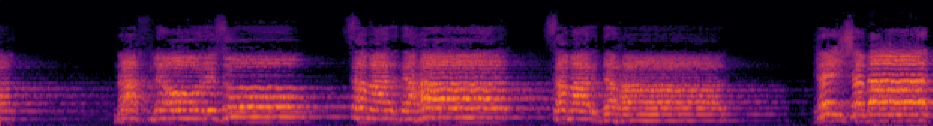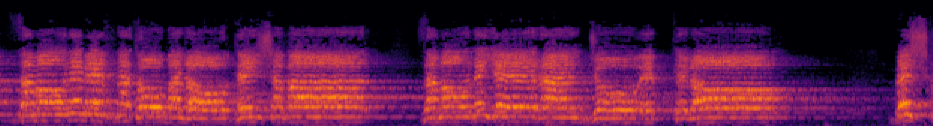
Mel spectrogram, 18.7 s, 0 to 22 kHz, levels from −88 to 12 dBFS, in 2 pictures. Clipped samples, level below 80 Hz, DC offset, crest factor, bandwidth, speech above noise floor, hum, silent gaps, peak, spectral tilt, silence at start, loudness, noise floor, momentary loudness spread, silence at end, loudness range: under 0.1%; -62 dBFS; under 0.1%; 18 dB; 13 kHz; 36 dB; none; none; -4 dBFS; -2.5 dB/octave; 0 s; -19 LUFS; -55 dBFS; 10 LU; 0 s; 6 LU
